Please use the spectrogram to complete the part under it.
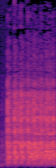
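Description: A gunfire sound effect in a comedic video edit fires as a rapid burst of close, loud automatic shots lasting under a second.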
